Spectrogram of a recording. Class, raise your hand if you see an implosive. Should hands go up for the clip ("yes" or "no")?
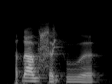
yes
